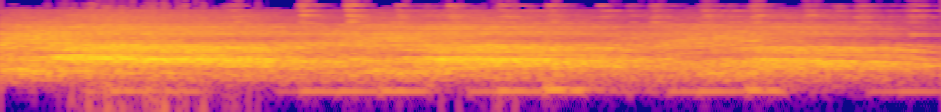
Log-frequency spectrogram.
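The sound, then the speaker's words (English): An audience loudly chants together to welcome special guests, a continuous swell of massed voices with a faint intermittent low hum beneath it. “So let us welcome all these special guests by loudly chanting.”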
